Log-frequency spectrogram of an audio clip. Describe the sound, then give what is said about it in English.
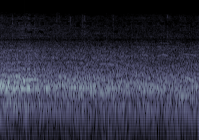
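A large crowd of fans lets out a collective groan, a dense, sustained wash of many voices at steady volume, filling the whole moment. “And I love I love how you, you can hear the fans going oh oh after.”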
